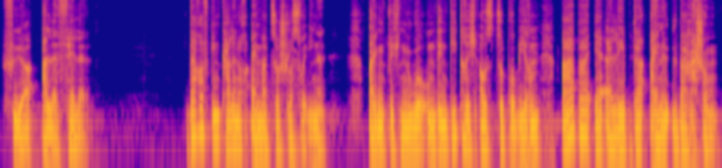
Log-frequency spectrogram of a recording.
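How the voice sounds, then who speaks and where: A man's voice: low voice, very animated, measured pace, dark tone, breathy edge, no room sound, clean studio sound, full character voice. A man narrating a 1970s German children's radio play in a scripted storybook style. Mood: measured storytelling.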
